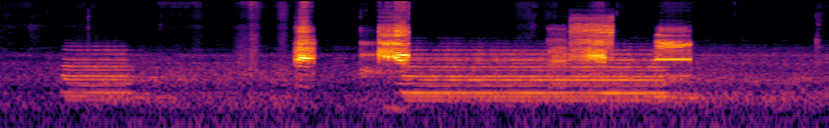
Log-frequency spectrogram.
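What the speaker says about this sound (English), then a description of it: "Here comes the train." A passing train sounds its horn in several loud, sustained blasts with short gaps between them, over a steady rolling rumble.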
